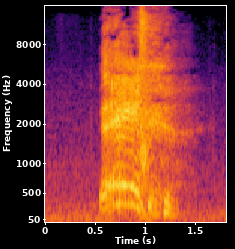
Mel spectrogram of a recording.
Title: Variety Sneezes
